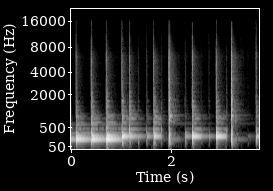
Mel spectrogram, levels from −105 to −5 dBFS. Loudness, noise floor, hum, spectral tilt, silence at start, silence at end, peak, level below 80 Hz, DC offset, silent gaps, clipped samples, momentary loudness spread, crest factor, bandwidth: -26 LUFS; -44 dBFS; none; -6.5 dB/octave; 0 s; 0 s; -6 dBFS; -70 dBFS; under 0.1%; none; under 0.1%; 13 LU; 20 dB; 11 kHz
